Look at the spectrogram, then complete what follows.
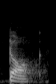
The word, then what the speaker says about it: talk: इसके जैसे और भी वर्ड हैं, जैसे कि walk, talk. यहाँ पे इन शब्दों के L को प्रोनाउंस नहीं किया जाता है.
